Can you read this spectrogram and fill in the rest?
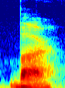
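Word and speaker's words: בר: Então vamos colocar aqui o bet e vamos colocar aqui o reish, formando a palavra bar. Bar. O Aleph no final não vai pronunciar porque não tem vogal nele.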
